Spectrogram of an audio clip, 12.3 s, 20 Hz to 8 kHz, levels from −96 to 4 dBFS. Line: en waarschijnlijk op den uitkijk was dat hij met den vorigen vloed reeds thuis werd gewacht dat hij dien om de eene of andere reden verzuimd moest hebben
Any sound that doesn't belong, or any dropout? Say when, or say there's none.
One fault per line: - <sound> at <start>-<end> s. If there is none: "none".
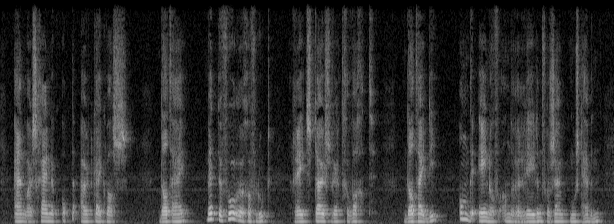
none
